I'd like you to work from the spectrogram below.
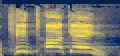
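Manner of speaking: high, loud call from the back of the room; yelling encouragement. Retold or imitated. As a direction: yell it out to egg the speaker on. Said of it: "They'll yell from the back".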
